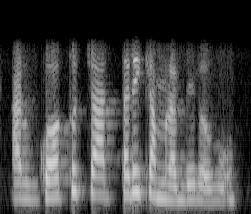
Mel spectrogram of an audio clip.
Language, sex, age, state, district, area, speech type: Bengali, female, 18-30, West Bengal, Malda, urban, conversation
